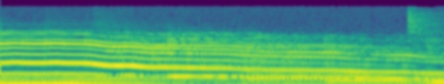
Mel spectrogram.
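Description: A sustained electric guitar note sliding slowly downward in pitch, over a steady low drone.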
